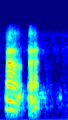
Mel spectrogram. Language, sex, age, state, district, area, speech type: Gujarati, female, 60+, Gujarat, Ahmedabad, urban, conversation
